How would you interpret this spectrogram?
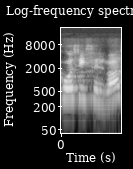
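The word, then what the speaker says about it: José Silva: In Russia, J is H. So he's Russian. So he's called as, although the name is starting with J, we are supposed to pronounce as Josie. So Josie Silva, so who written the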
